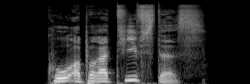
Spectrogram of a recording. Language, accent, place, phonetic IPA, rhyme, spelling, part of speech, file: German, Germany, Berlin, [ˌkoʔopəʁaˈtiːfstəs], -iːfstəs, kooperativstes, adjective, De-kooperativstes.ogg
- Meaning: strong/mixed nominative/accusative neuter singular superlative degree of kooperativ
